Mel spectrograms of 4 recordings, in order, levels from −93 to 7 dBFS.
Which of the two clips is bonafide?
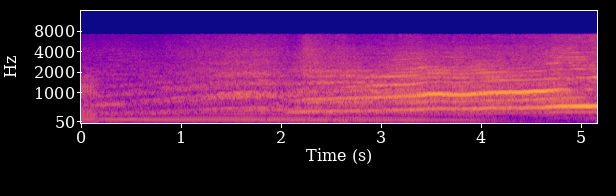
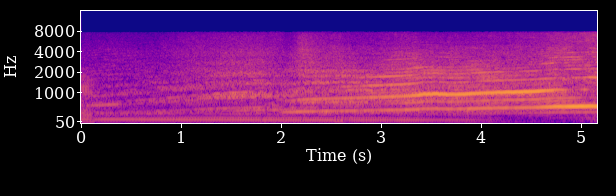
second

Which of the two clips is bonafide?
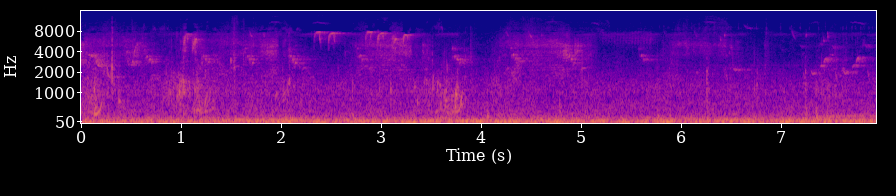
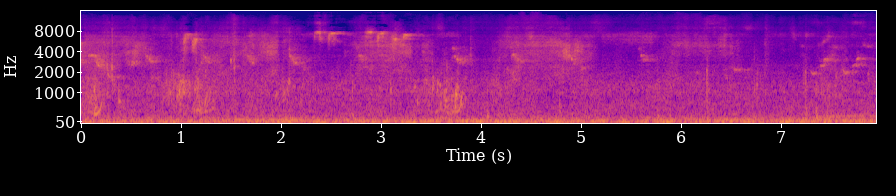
first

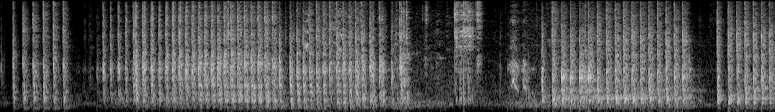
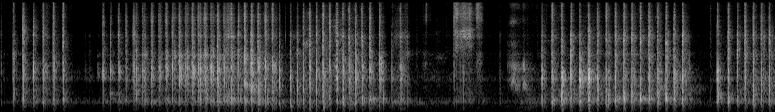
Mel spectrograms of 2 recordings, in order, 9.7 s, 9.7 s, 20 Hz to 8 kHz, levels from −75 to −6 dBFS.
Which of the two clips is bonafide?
first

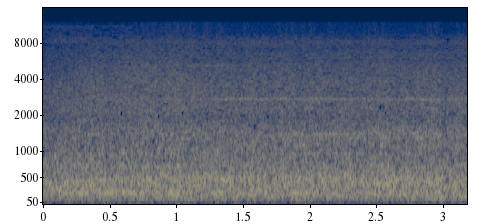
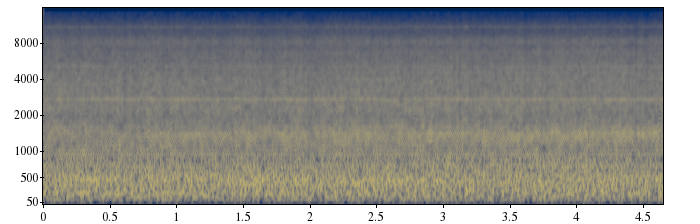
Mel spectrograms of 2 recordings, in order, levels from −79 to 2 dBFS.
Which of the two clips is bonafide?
first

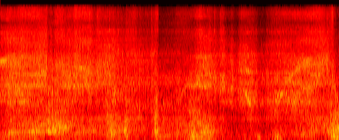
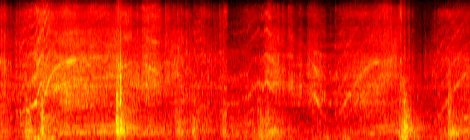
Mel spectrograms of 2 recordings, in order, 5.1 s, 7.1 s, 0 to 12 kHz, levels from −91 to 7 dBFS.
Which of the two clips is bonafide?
second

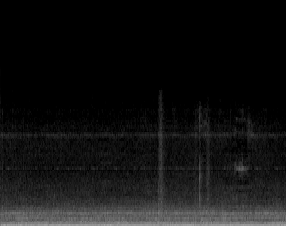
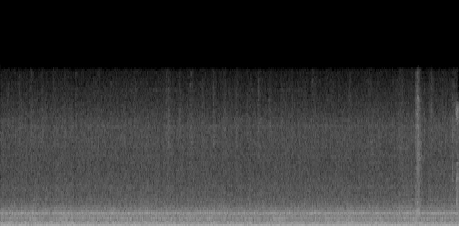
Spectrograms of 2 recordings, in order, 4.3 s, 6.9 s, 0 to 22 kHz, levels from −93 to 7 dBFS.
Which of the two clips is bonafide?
second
